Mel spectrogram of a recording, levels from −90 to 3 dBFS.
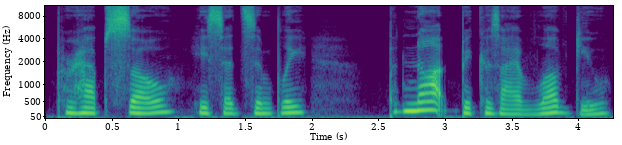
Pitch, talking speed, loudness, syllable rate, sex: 165 Hz, 170 wpm, -21 LUFS, 5.1 syllables/s, female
